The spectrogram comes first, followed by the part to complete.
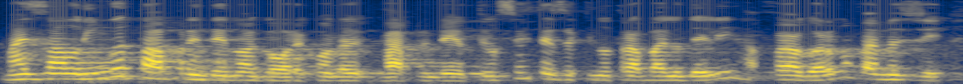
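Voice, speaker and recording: This Brazilian language teacher speaks very quickly in a slightly high voice, with the upper frequencies cut off. He's chatting in a relaxed, lively way on a podcast and having fun performing quoted voices. Long reverb and a faint background hiss run through the audio.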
